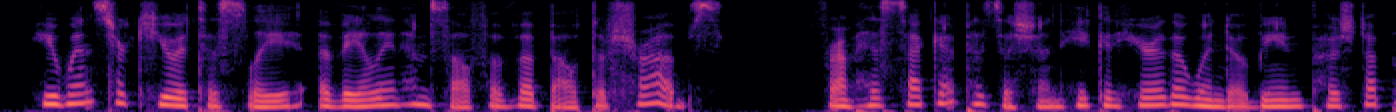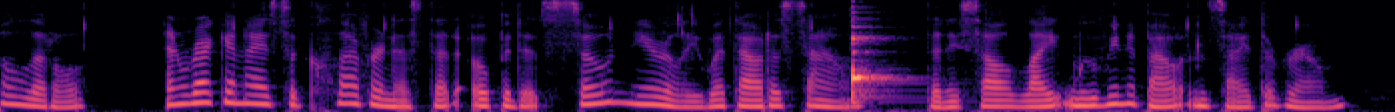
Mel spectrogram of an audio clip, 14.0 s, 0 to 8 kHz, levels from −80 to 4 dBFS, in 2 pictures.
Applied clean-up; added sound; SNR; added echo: none; Bowed string instrument; 0 dB; none.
